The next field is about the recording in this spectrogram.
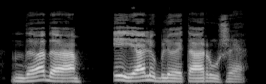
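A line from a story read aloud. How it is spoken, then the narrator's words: Mocking drawl. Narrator (Russian): насмешливо протянул он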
